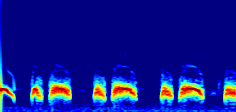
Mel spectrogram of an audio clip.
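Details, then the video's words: Spotted dove coos played as a hunting lure to attract doves: a short low note followed by a longer, slightly arched coo, the pair repeated about once a second on a quiet background. "pancingan suara burung TEKUKUR"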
